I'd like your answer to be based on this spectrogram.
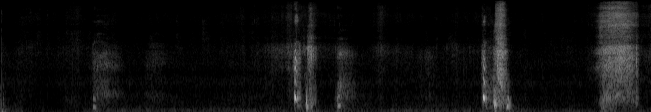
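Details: Female with the worst summer cold of her life, too exhausted to talk: several sharp, wet sneezes in close succession, then a long noisy nose blow; sneezing typical of a heavy head cold.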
